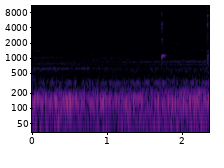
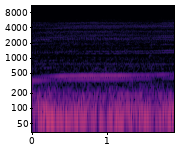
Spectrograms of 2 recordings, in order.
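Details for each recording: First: Alde 3020 caravan heating system with inline circulation pump, Bailey Unicorn III Barcelona 2015, shown operating normally: a few sharp clicks from pump, then soft low fan hum building steadily, igniter clucks; normal heater start-up. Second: Alde 3020 heating system in a 2015 Bailey Unicorn Barcelona caravan: inline circulation pump at speed setting 1–2 gives a piercing jet-like whine over low rumble; pump failing, replaced.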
